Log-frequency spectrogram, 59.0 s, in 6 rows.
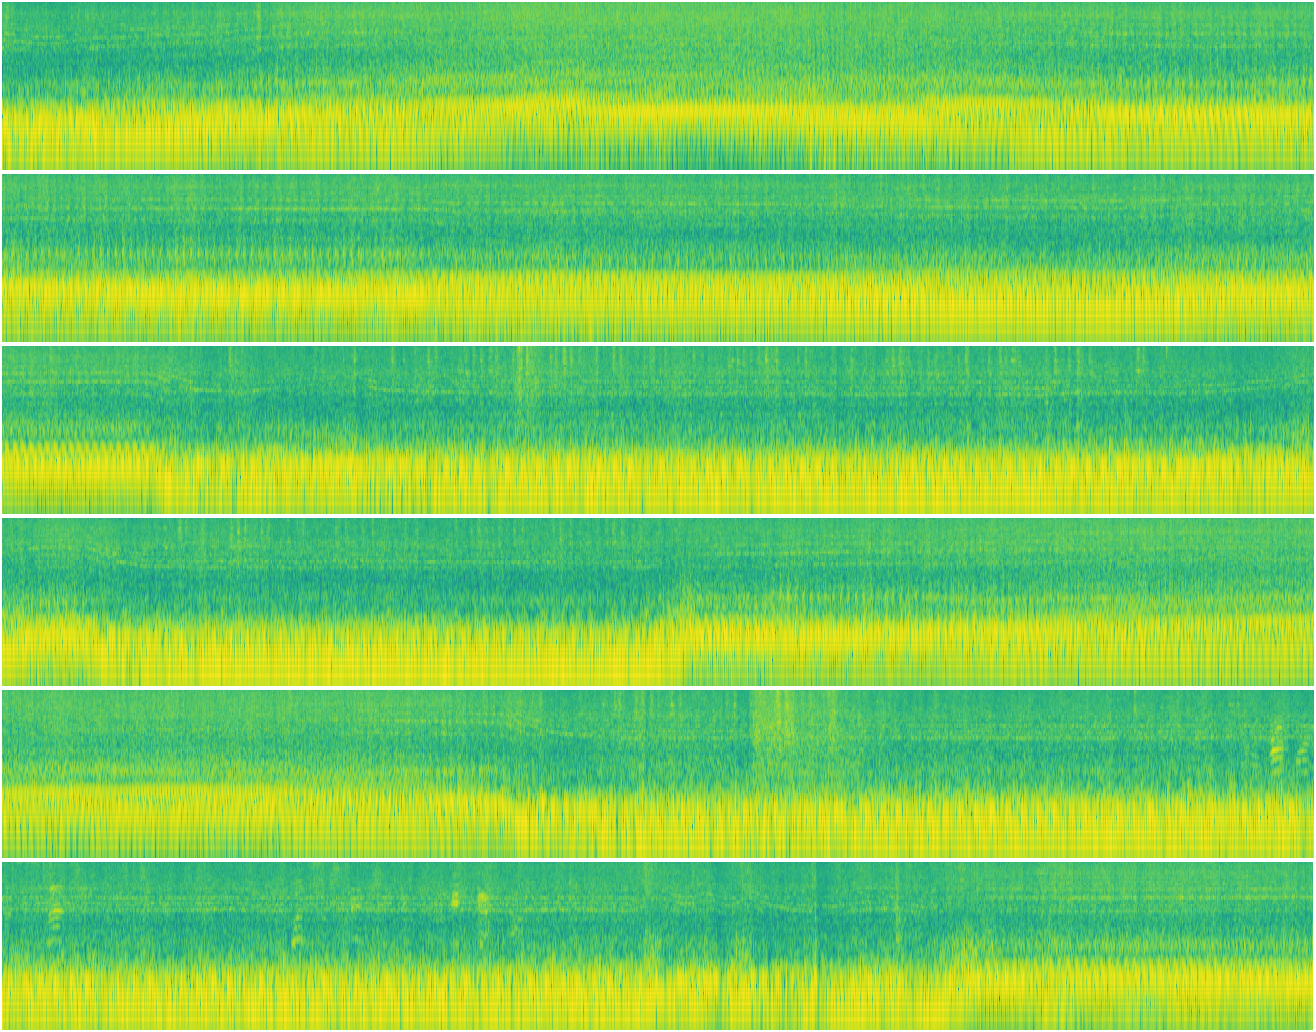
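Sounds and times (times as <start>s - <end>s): car engine and exhaust from cabin: 0.0s - 59.0s.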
